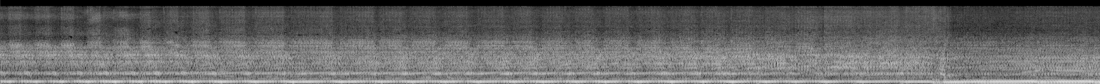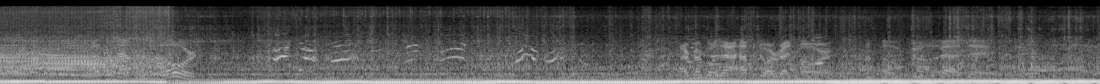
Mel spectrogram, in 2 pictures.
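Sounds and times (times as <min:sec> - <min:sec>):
car engine revving high: 0:00.0 - 0:22.0.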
